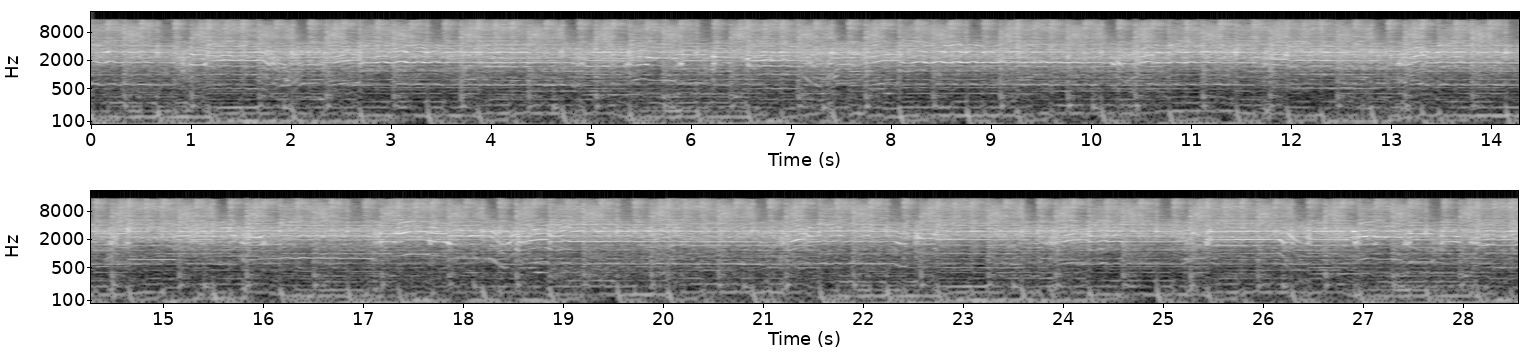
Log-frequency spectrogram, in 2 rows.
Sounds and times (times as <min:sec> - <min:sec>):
Music: 0:00.0 - 0:28.5.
